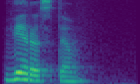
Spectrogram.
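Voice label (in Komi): "верӧстӧм", Komi, female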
